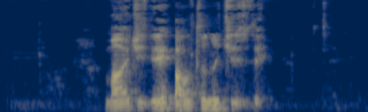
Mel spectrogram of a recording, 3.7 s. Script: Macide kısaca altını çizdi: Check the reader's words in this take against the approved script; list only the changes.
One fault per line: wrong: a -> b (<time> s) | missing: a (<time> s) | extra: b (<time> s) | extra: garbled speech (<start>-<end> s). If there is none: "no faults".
missing: kısaca (1.8 s)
